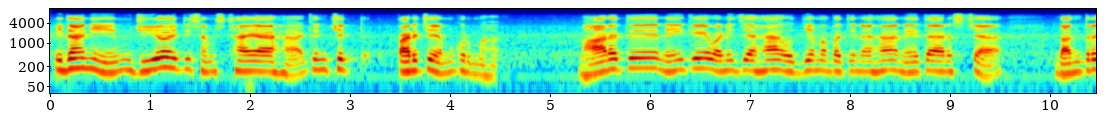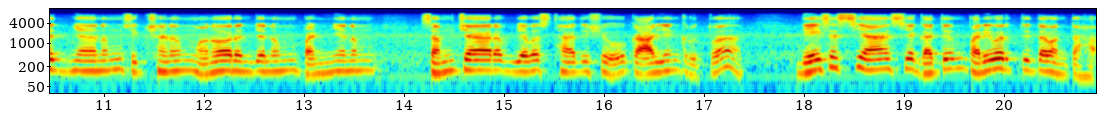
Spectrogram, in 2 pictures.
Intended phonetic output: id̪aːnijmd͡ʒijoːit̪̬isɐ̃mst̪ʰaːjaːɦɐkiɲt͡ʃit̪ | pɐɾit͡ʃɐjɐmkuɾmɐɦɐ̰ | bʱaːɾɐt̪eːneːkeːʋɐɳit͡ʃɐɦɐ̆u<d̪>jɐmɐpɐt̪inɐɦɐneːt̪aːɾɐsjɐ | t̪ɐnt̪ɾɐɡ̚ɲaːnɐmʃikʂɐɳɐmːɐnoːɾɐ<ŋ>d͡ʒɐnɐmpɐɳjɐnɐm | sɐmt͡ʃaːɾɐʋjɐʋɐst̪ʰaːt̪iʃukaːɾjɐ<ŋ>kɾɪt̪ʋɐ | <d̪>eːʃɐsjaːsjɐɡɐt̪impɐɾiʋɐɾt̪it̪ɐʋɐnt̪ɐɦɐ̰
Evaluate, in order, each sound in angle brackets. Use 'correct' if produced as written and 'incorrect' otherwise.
correct, incorrect: ɲ, correct, correct

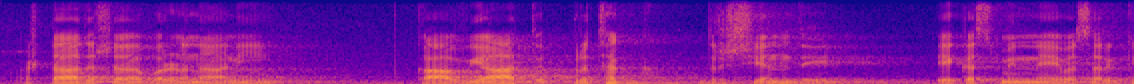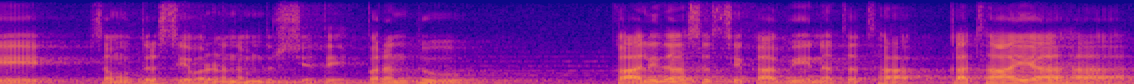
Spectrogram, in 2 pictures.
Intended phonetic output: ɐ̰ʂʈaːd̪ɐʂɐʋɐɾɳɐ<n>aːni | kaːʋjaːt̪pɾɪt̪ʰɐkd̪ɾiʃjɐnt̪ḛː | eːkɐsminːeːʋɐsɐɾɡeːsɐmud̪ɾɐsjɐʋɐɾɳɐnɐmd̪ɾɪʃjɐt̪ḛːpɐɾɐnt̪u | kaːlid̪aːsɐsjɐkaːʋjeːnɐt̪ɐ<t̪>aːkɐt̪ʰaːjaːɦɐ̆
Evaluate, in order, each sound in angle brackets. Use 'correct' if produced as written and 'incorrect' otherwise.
correct, incorrect: t̪ʰ

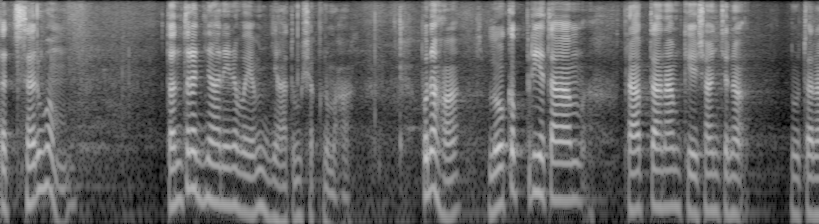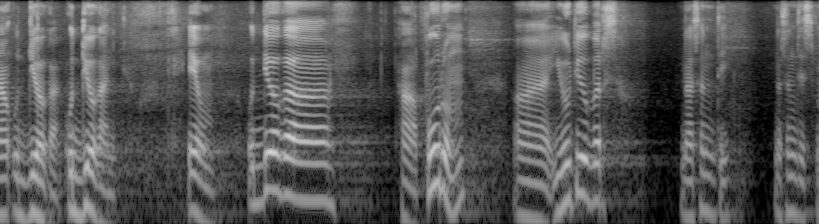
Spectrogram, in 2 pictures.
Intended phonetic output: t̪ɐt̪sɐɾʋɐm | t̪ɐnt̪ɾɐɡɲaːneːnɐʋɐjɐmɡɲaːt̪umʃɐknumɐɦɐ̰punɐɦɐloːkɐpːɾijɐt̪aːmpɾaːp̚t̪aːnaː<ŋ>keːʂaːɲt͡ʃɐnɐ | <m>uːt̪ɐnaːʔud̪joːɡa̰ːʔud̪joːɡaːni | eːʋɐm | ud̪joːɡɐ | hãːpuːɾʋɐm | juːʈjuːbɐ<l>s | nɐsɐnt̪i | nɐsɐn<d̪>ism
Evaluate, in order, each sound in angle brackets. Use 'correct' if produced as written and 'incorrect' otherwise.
incorrect: m, incorrect: n, incorrect: ɾ, incorrect: t̪

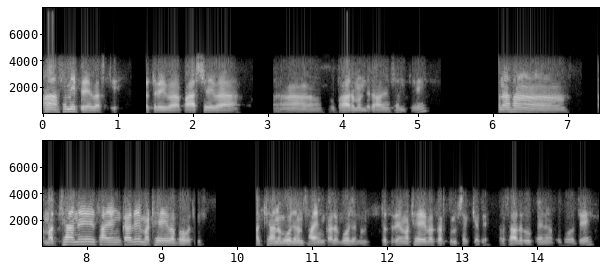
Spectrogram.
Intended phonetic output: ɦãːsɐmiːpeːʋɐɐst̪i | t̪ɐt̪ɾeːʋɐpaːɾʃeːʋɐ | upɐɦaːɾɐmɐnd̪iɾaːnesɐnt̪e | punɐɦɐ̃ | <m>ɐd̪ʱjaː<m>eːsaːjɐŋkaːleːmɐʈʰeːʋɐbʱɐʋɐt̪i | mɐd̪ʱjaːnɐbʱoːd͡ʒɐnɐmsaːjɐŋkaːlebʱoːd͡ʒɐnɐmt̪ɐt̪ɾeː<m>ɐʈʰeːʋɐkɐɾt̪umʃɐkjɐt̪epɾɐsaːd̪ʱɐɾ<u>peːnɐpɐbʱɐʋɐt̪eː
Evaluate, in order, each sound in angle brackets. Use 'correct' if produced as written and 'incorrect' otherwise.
correct, incorrect: n, correct, incorrect: uː

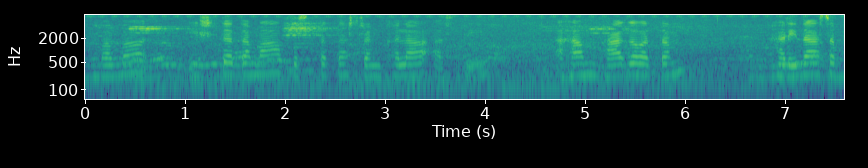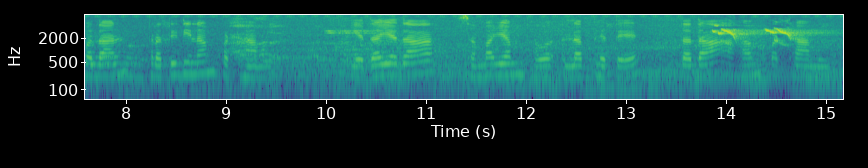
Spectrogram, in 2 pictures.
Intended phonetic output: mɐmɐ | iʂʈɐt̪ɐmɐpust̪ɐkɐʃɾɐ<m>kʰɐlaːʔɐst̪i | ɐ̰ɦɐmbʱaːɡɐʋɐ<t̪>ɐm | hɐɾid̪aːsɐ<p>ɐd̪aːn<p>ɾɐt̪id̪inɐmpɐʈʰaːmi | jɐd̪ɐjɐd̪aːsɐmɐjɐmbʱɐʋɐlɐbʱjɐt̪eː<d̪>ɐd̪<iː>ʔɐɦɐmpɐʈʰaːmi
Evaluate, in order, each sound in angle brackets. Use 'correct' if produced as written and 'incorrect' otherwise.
incorrect: ŋ, correct, correct, correct, incorrect: t̪, incorrect: aː

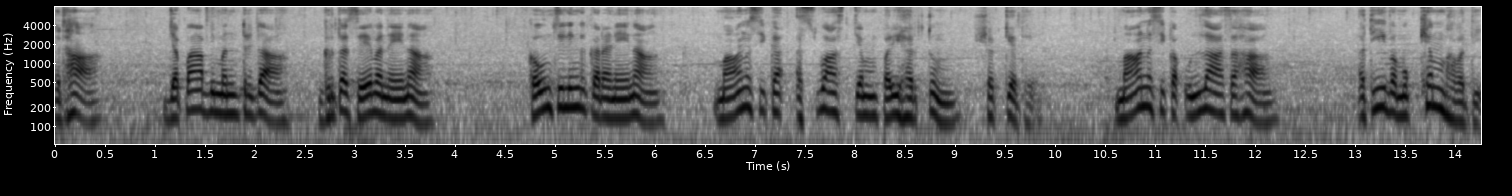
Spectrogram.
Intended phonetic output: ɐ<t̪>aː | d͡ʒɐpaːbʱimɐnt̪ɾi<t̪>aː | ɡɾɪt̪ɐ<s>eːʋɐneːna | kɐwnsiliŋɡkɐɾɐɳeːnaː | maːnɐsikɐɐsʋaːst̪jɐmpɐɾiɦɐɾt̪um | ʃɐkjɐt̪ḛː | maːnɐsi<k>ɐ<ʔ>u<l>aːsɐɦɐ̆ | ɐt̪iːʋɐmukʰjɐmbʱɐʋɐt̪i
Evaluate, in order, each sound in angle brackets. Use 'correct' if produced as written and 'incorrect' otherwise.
incorrect: t̪ʰ, correct, correct, correct, correct, incorrect: lː

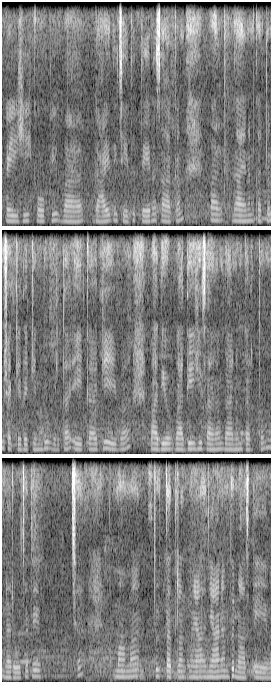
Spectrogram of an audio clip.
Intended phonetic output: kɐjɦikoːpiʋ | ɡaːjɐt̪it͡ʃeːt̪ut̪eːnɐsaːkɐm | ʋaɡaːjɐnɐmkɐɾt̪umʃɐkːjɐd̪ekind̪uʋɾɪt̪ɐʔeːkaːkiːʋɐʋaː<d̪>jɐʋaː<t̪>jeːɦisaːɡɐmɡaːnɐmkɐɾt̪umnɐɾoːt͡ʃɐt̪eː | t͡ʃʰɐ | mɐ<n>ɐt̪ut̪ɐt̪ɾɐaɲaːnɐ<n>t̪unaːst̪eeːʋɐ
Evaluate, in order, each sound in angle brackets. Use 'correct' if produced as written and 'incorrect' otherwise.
correct, incorrect: d̪, incorrect: m, incorrect: m

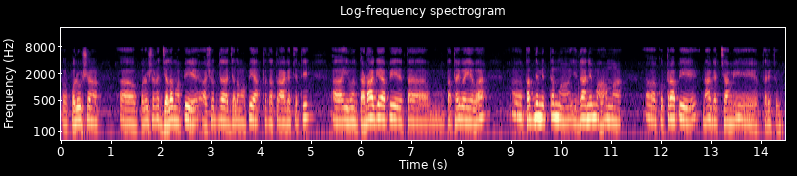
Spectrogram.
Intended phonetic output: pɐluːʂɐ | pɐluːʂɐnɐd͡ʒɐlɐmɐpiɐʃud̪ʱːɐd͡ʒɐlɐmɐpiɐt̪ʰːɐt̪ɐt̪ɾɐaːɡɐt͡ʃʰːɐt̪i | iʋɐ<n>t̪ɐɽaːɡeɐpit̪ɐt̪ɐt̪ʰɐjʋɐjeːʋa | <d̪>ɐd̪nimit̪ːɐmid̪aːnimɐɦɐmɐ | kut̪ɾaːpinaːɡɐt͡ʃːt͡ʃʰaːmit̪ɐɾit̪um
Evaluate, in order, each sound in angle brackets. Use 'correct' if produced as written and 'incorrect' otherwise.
correct, incorrect: t̪

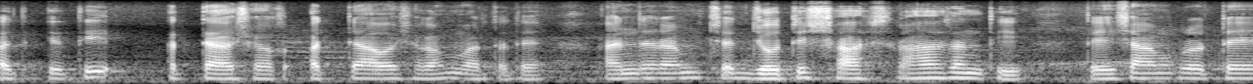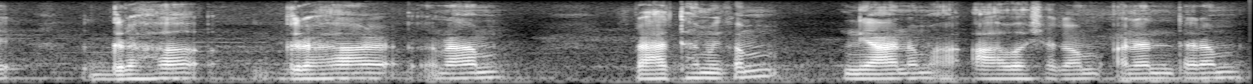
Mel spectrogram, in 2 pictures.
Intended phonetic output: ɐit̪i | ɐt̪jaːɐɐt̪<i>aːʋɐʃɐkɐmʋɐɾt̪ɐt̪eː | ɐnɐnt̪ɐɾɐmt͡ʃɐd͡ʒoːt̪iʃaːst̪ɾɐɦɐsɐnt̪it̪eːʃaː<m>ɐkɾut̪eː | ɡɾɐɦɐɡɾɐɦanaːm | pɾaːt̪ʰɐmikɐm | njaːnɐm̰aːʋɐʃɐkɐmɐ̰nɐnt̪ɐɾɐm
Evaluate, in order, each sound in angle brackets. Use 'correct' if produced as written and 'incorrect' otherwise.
incorrect: j, correct

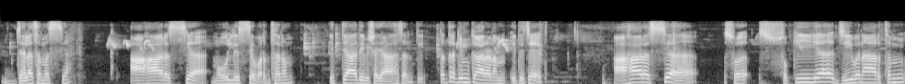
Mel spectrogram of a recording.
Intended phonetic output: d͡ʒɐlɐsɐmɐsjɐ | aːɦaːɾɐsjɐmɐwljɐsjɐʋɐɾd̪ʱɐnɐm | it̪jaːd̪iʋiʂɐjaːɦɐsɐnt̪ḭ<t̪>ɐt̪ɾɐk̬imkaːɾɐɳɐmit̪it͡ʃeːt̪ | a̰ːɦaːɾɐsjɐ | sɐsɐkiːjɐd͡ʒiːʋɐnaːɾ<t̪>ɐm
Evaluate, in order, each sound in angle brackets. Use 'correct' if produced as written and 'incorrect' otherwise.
correct, incorrect: t̪ʰ

